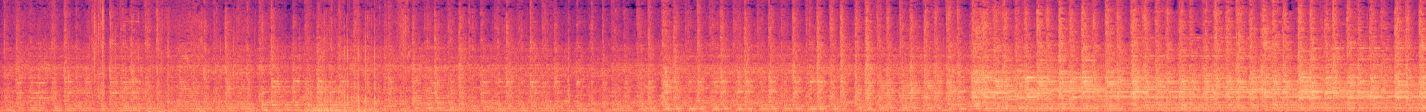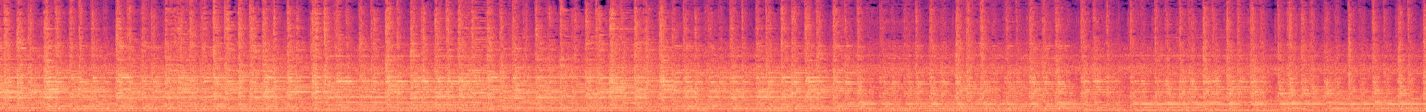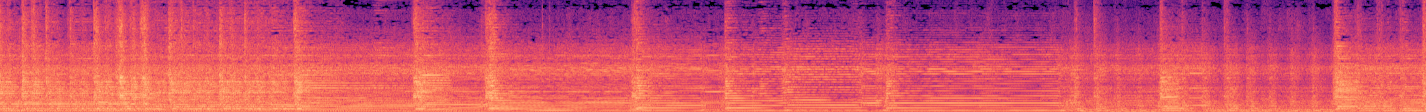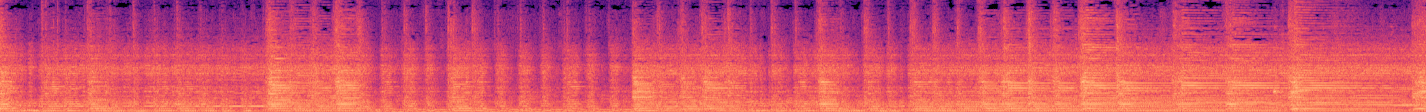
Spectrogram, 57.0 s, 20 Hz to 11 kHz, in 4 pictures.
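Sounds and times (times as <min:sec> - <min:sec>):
guitar playing: 0:00.0 - 0:57.0.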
